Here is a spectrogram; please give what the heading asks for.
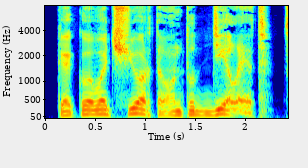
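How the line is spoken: Through gritted teeth. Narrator (Russian): сквозь зубы процедил Борис

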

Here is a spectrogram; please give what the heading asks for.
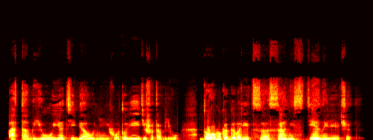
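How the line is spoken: Whispered. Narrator (Russian): Таисия Никитична наклонилась к Маше и прошептала

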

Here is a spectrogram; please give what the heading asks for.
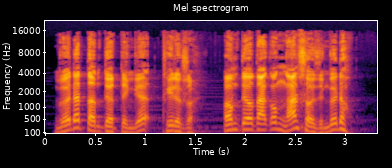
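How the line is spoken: Fierce urgent shout. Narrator (Vietnamese): quát khẩn

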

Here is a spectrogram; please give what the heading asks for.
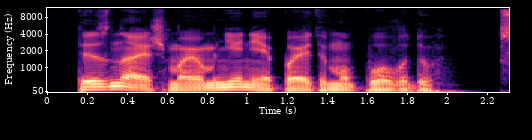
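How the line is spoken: Dry reply. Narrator (Russian): сухо ответил Гуров

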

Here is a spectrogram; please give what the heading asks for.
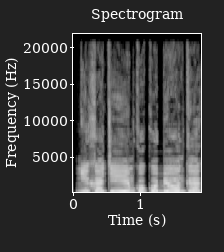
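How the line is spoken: Shout. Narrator (Russian): кричала другая

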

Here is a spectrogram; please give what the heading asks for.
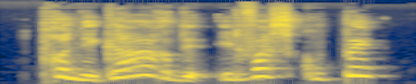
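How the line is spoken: Shouted. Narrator (French): criait Delaherche

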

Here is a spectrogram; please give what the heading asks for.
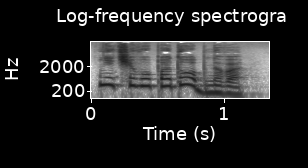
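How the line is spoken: Indignant reply. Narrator (Russian): возмущенно ответила я

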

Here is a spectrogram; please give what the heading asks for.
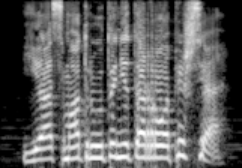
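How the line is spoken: Barking shout. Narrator (Russian): гаркнул Индрик

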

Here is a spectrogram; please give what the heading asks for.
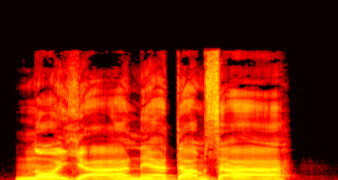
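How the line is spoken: Shouting. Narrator (Russian): закричал он

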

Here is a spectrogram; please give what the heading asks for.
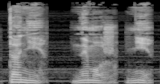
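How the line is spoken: Breathy exhale. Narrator (Russian): выдохнул Костик

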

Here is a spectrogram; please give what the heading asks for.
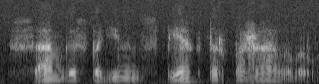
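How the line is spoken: Shocked mutter. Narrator (Russian): потрясенно пробормотал

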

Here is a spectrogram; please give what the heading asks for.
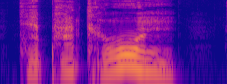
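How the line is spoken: Groan. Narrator (German): stöhnte der Leibnitzer

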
